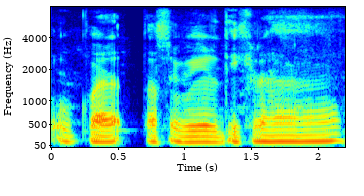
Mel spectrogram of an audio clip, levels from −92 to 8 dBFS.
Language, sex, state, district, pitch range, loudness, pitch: Hindi, male, Bihar, Patna, 120-135 Hz, -17 LUFS, 130 Hz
